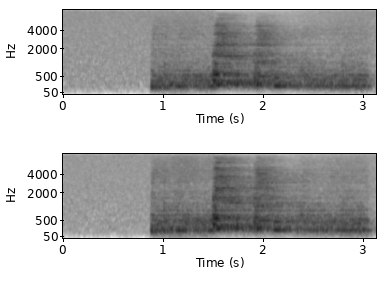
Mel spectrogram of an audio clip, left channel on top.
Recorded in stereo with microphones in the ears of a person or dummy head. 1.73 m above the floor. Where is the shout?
No shout in this recording.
